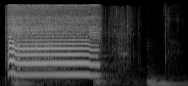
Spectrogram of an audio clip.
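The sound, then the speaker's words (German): A loud, buzzy blast from a toy horn held for about a second, bright and harmonic-rich, followed by lower honking bursts as it is blown again. “Eine Tröte.”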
